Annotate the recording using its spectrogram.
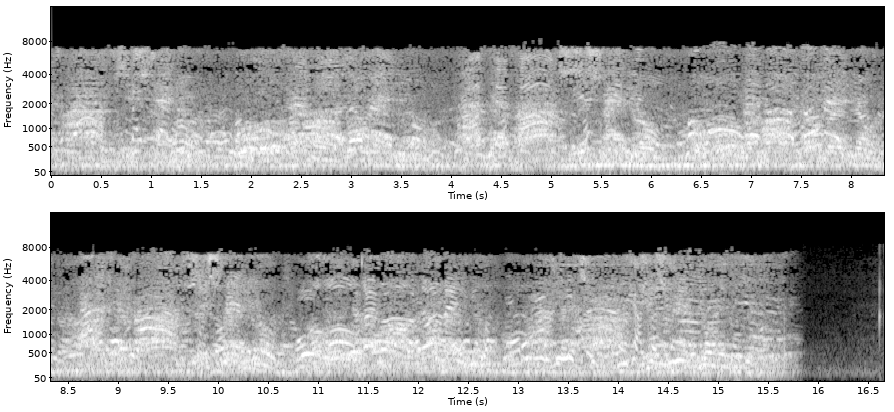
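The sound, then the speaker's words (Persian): A large protest crowd of retirees chants and shouts together in front of the Plan and Budget Organization in Tehran on a Tuesday, a loud, dense mass of voices that holds steady for about sixteen seconds before cutting off abruptly. “در اینجا ابتدا ویدیویی داریم از تجمع اعتراضی بازنشستگان در تهران در مقابل سازمان برنامه و بودجه که روز سه‌شنبه انجام شد.”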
